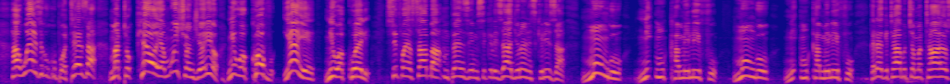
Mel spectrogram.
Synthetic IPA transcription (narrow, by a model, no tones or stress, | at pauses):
hawɛzikukupɔtɛzamatɔkʰɛɔjamwiʃɔjand͡ʒiahijɔniwakɔvujɛjɛniwakwɛli | sifajasaɓam̩pɛnzim̩sikilizaʄiunajɔnisi̥kiliza | muŋɡu | nim̩kʰamilifu | muŋɡu | nim̩kamilifukatikak̬itaɓut͡ʃamatajɔ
